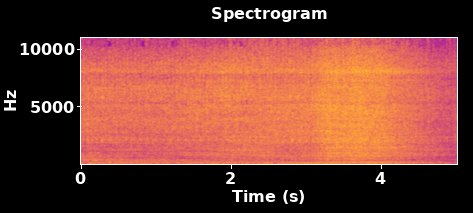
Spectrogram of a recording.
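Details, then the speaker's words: 1984 Volvo 242 B23 LH2.1 automatic, freshly started after cleaning grounds and adjusting the throttle cable: low, slightly uneven idle that wavers and stumbles; old fuel or a vacuum leak suspected. "perfect still stumbling a little bit but of course when's the last time you put a fresh tank of fuel in it"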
